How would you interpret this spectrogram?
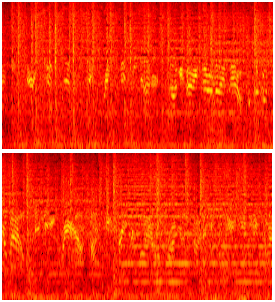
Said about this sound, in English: A distant ship explodes. Shots fire from Greyhound toward a U-boat in the distance.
